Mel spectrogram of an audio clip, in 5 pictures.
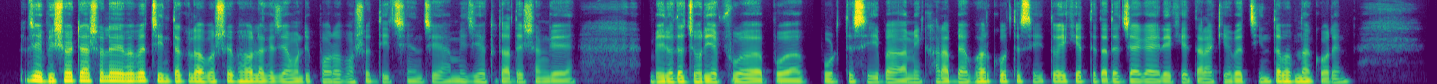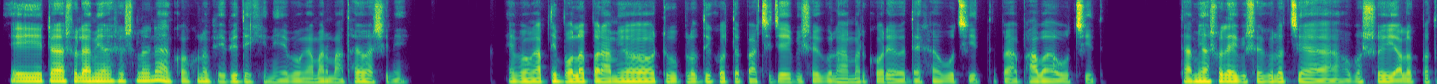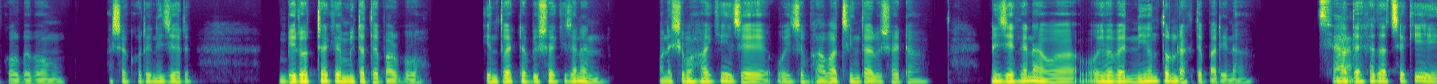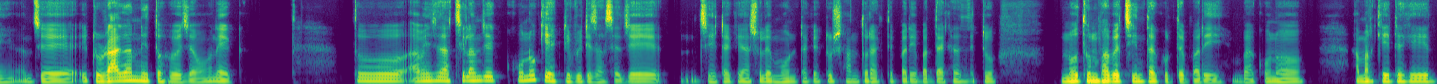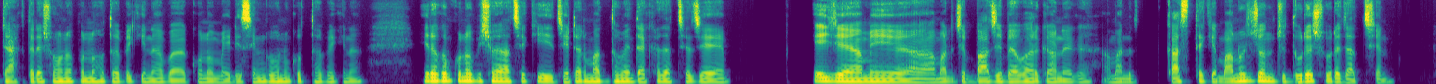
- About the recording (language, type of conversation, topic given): Bengali, advice, বিরোধের সময় কীভাবে সম্মান বজায় রেখে সহজভাবে প্রতিক্রিয়া জানাতে পারি?
- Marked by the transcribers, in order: other background noise; tapping; "আসলে" said as "আসাশলে"; lip smack; lip smack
